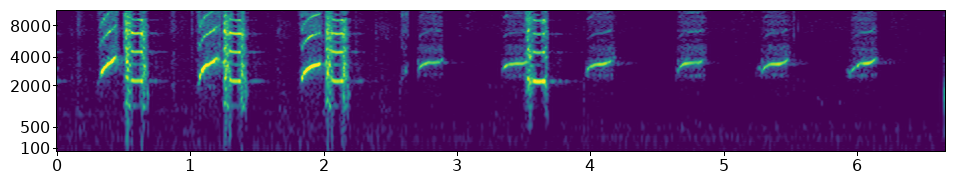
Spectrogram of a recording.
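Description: A female partridge gives a string of short, rising whistled notes, about one every two-thirds of a second. The first several come with sharp clicking bursts.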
